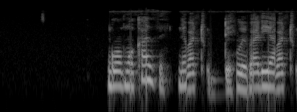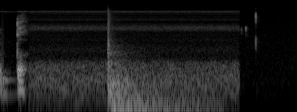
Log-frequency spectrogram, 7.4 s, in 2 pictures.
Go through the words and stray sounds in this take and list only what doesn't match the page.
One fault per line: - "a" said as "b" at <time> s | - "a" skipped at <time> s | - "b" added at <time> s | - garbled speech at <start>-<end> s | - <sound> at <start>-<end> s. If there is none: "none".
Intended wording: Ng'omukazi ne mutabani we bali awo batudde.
- "mutabani" said as "batudde" at 2.3 s
- "awo" skipped at 3.3 s
- thud at 5.0-6.6 s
